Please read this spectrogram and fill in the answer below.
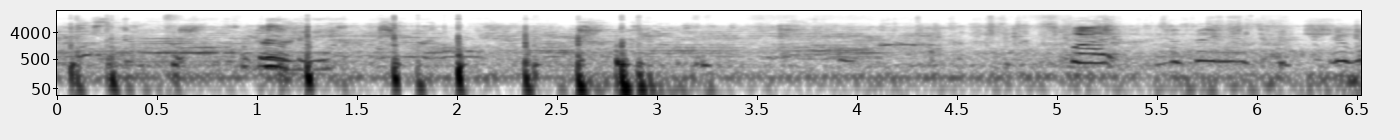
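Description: Sharp slaps of hands on a volleyball, about five spread over the first three seconds, over background music and children's voices.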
